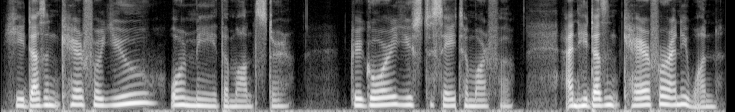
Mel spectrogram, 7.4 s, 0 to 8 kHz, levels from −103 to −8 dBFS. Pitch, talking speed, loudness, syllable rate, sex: 180 Hz, 180 wpm, -19 LUFS, 4.6 syllables/s, female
